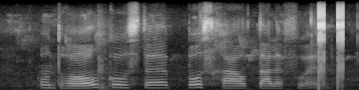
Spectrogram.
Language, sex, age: Afrikaans, female, 18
